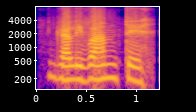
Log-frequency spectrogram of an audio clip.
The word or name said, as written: Galivante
